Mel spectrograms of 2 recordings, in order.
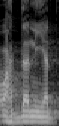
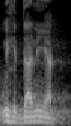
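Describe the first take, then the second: First: The first vowel is an 'a' sound. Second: The first vowel is an 'i' sound. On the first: "wawunya dibaca fathah" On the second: "memperbolehkan wawunya dibaca kasrah"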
